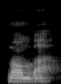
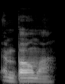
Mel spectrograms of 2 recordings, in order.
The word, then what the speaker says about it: Mboma: what happened today dude christine mumba i i said her name wrong christine boma boma how do i say last name yeah i think it's mboma and bulma dude this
